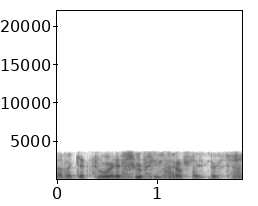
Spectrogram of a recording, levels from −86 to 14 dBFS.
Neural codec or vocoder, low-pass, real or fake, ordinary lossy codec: codec, 16 kHz, 8 kbps, FunCodec, trained on LibriTTS, 25 frames a second; 3.6 kHz; fake; none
